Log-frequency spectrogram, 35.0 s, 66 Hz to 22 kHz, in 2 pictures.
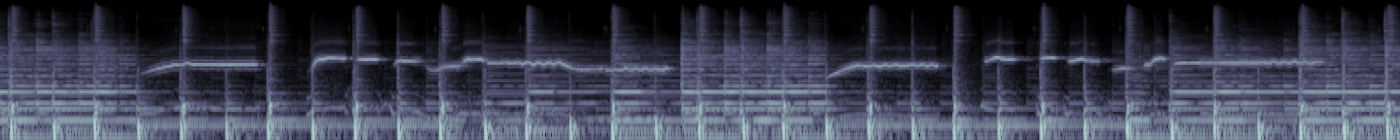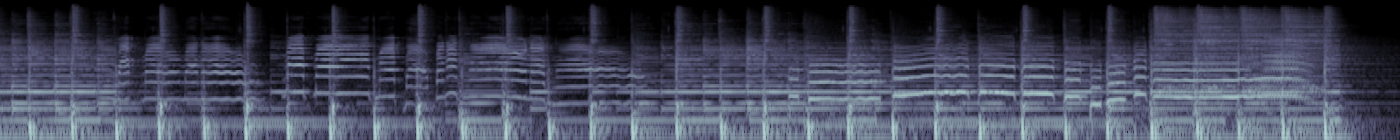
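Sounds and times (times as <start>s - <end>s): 
steady rhythmic musical backing: 0.0s - 34.9s
eerie wavering whistle: 1.7s - 8.5s, 10.3s - 16.8s.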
